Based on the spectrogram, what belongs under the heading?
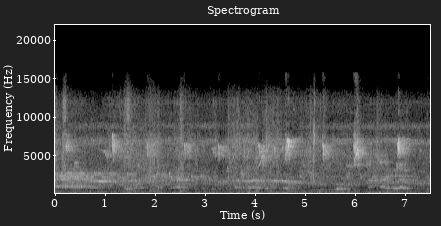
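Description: Small birds chirping repeatedly in short high notes, over a steady low rumble.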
